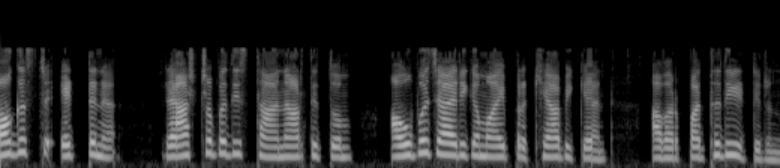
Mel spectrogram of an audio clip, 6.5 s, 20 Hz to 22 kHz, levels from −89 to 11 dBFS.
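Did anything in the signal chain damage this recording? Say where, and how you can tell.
Yes, there are two short concealed Bluetooth headset packet loss events on the wireless link between headset and phone, at 1.44 to 1.47 s and 4.89 to 4.94 s. Each sounds like a brief buzzy hold in the speech at full level, then a slight warble as real audio returns. The gaps run about 22.5 ms and 37.5 ms, which fits three and five lost mSBC frames, and the receiver papered over them by repeating recent waveform.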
